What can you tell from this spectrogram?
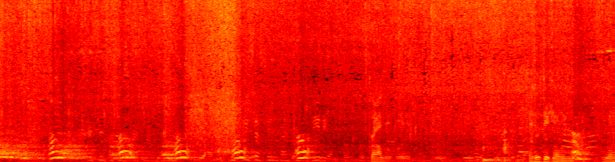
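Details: About a hundred hunting hounds at Château de Cheverny in the Loire Valley, France, waiting to be fed: a chorus of overlapping bays and yelps, roughly one a second, with people talking over them.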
